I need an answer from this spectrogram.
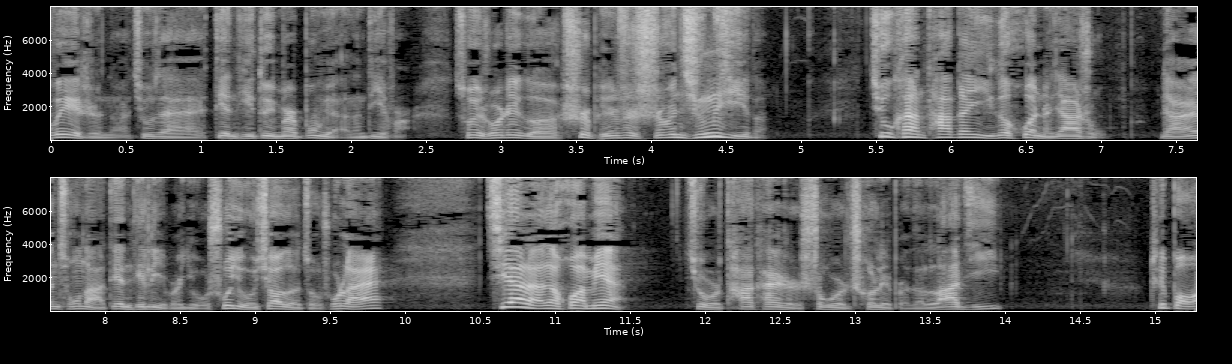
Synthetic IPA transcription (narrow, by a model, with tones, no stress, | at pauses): e˥˩ɪʈ͡ʂɻ̩˨˩nə˩t͡ɕjo˥˧ʊt͡sa˥˧ɪt̪jɛ˥˩nt̪ʰi˧˥t̪we˥˧ɪmjə˥˧p̬u˥˩ɥɛ̰˨˩nd̪ə˦t̪̬i˥˩fɑ̰˨˩ | swɔ˧˥i˨˩ʂwɔ˥ʈ͡ʂɤ˥˩ɡə˩ʂɻ̩˥˩pʰi˧˥nʂ̬ɻ̩˥˩ʂɻ̩˧˥fə˧˥nt͡ɕʰi˧˥ŋɕi˧˥d̪ə˧ | t͡ɕjo˥˧ʊkʰa˥˩nt̪ʰa˥k̬ə˥ni˧˥ɡə˧xwa˥˩nʈ͡ʂə˨˩t͡ɕja˥ʂṵ˨˩˦ | ljɑ˨˩ŋɻə˧˥nt͡sʰʊ˧˥ŋt̪a˨˩t̪jɛ˥˩nt̪ʰi˧˥li˨˩bə˧˥jo˨˩ʊʂwɔ˥jo˨˩ʊɕjɑ˥˩ʊd̪ə˩t͡so˨˩ʊʈ͡ʂʰu˥la˧˥ɪ | t͡ɕjɛ˥˩la˧˥ɪt͡sa˧xwa˥˧mjɛ˥˩n | t͡ɕjo˥˧ʊʂɻ̩˥˩t̪ʰa˥kʰa˥ɪʂɻ̩˨˩ʂo˥ʊə˥˩ʈ͡ʂʰɤ˥li˨˩bə̰˞˨˩d̪ə˦la˥t͡ɕi˥ | ʈ͡ʂe˥˩pɑ˨˩ʊ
